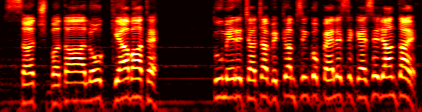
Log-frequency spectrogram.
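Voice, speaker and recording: A man's voice: sits high, steady tone, normal speed, sharp tone, faint music behind. A man playing an earnest young rich son-in-law in a dramatic, emphatic cartoon story style. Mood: stern, shocked. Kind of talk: Hindi cartoon story acting and narration.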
